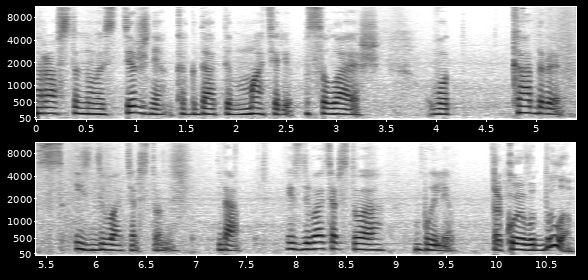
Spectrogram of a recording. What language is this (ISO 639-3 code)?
rus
